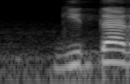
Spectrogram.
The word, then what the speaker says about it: guitar: I am playing gitar ya. Gitar ya, gitar. Gitar Made ya, gitar. Jadi U-nya jangan dibaca, jangan guitar tapi gitar ya, tetap gitar bacanya ya.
